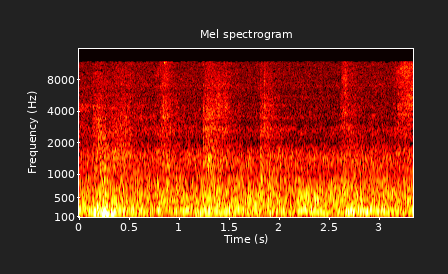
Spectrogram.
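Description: A steady, low rumble of a train rolling along the tracks, with faint rhythmic clacks every half second or so, and no voices.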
